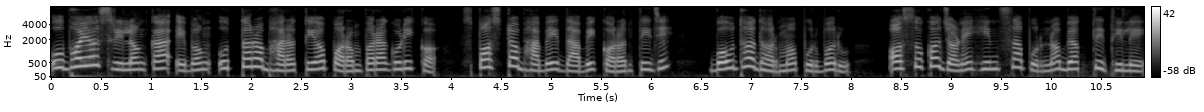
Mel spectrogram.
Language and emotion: Odia, neutral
